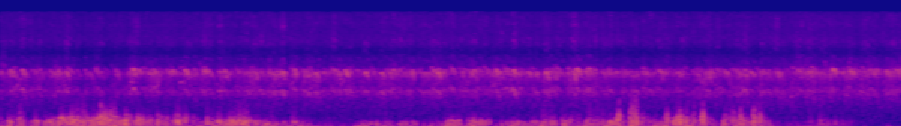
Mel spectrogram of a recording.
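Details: Carmine bee-eaters at Zambezi Mubala Lodge in Namibia keep up an unbroken murmur of massed chirping calls, partly masked by heavy low-pitched rumbling and buffeting throughout.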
